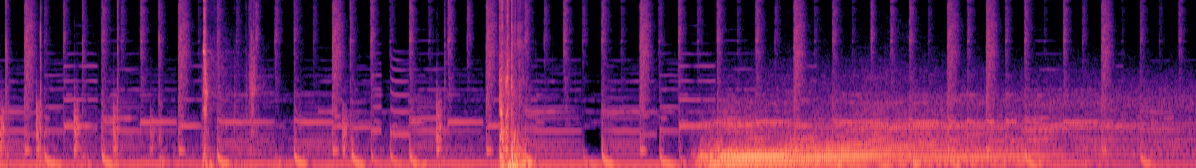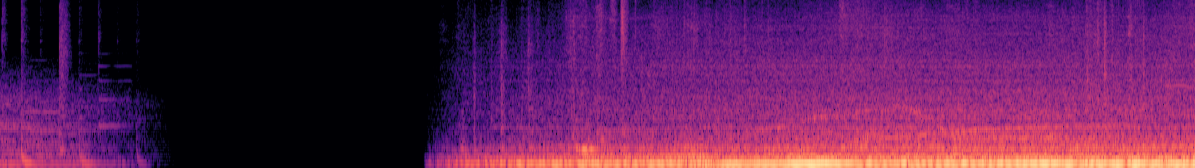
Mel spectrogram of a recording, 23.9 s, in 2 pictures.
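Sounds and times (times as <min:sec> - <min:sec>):
car engine rumble pulling up: 0:06.8 - 0:12.2, 0:16.6 - 0:23.8.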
